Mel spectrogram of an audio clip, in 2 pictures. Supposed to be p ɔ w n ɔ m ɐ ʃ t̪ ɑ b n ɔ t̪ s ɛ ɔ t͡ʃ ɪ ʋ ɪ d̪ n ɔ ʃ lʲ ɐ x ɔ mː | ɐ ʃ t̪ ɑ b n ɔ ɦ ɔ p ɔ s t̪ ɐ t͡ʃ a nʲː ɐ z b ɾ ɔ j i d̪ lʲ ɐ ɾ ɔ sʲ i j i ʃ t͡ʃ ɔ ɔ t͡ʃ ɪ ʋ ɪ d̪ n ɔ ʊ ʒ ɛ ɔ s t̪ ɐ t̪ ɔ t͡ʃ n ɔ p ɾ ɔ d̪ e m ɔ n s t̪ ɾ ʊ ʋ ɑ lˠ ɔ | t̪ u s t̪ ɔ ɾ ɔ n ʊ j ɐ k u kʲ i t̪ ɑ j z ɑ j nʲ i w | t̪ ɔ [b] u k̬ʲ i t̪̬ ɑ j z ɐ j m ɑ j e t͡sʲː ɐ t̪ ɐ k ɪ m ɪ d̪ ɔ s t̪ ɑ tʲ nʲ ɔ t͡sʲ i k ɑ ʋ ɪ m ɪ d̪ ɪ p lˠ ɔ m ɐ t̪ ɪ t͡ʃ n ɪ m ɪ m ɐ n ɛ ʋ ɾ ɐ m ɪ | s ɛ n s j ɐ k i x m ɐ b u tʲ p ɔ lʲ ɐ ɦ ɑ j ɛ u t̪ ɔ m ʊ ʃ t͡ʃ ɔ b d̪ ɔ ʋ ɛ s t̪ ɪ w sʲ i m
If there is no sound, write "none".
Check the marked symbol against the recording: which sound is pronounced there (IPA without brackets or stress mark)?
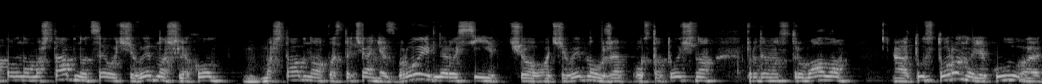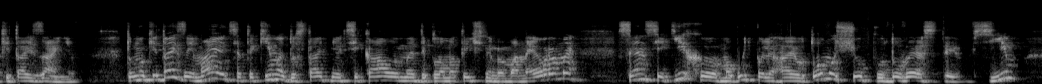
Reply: m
